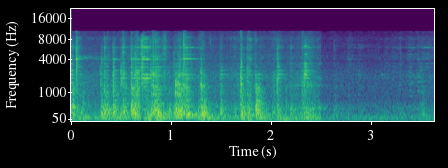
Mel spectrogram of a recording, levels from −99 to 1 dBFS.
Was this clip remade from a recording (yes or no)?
yes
